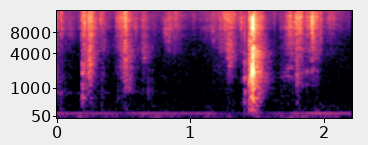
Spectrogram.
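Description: A deck of tarot cards being shuffled by hand: a series of short, crisp card snaps, the loudest about one and a half seconds in.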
